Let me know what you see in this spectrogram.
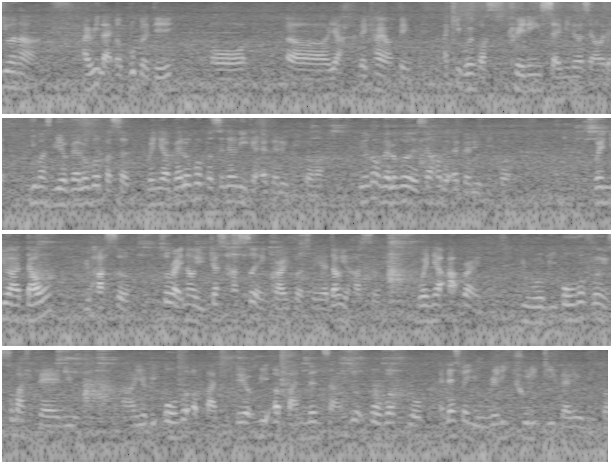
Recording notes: I apologize for the background noise and the poor lighting. Was contemplating about whether I should post this despite the poor quality.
